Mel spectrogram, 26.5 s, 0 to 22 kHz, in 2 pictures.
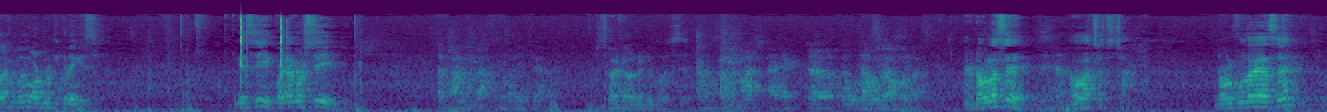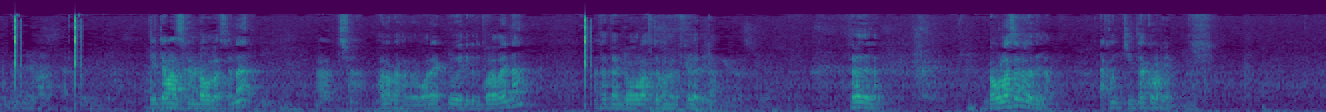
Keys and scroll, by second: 1.8 ctrl+alt+space, 12.8 ctrl+space, 20.2 BackSpace.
